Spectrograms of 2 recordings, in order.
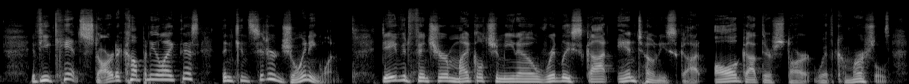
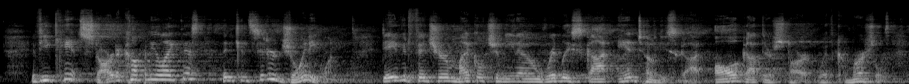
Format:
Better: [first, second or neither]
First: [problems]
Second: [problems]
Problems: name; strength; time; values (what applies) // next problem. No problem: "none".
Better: first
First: none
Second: room echo; slight; dies away in 1.8 s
